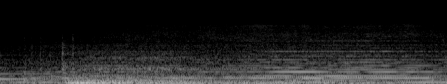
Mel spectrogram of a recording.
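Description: Film score music of long held chords, with a deep low rumble swelling in just under a second in.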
